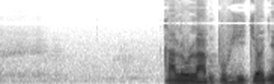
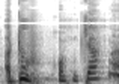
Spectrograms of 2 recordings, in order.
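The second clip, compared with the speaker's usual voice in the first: mock protest; 12 semitones higher than usual. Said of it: "Ada yang bilang".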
